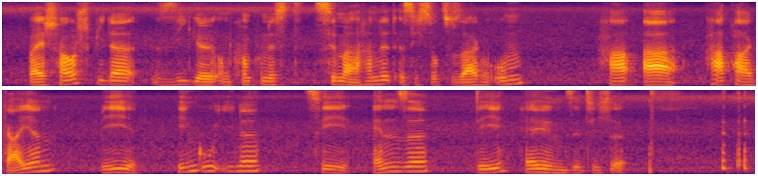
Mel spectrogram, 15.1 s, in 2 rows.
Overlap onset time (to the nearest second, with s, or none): none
